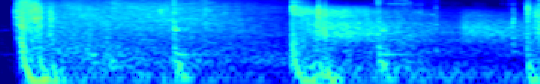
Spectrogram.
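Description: Grenade blast in the battle-royale game PUBG Mobile: a heavy booming burst opens the clip, followed by further loud rumbling bangs with sustained low-end roar and no talk.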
